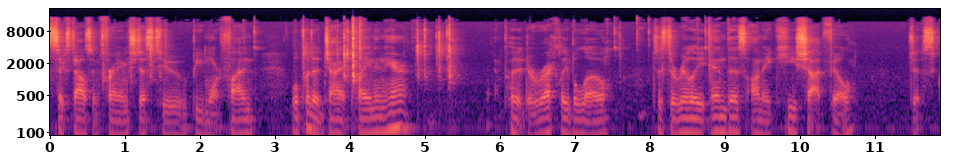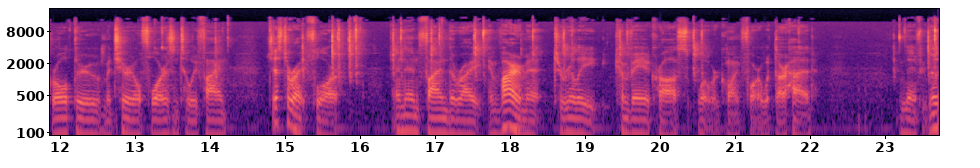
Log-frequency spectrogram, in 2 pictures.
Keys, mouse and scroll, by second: 2.5 click, 3.3-5.2 typing, 3.9 KP_Enter, 7.3 click, 7.7 m, 8.5 ctrl+click, 9.0-10.4 scroll up 2, 10.4-11.3 scroll up 2, 11.3-12.9 scroll up 1, 13.2 click, 14.1 shift+middle click, 14.8-15.1 shift+scroll down 1, 15.5 alt+v, 21.6 click, 23.4 alt+v.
